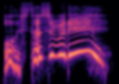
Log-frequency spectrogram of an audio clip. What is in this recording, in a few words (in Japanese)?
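"お久しぶり～" Japanese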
